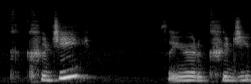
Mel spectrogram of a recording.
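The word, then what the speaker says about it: Coogee: here I was saying Coogi Beach because it's spelled c-o-o-g-e-e so I'd be like oh that's cookie Beach turns out it's kuji so you go to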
